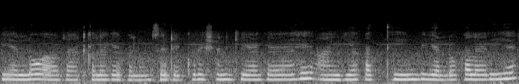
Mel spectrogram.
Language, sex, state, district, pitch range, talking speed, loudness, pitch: Hindi, female, Delhi, New Delhi, 220-230 Hz, 220 wpm, -15 LUFS, 225 Hz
